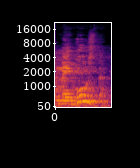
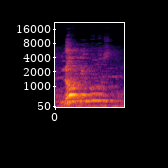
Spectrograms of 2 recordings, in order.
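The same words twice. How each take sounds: First: Said in the usual way. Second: "No" punched higher and louder; stress on NO. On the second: Shown as a demonstration. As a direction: hit "No" hard, the real answer. Pastor contrasts claimed and real feeling. (énfasis fuerte en "No", más agudo y fuerte)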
